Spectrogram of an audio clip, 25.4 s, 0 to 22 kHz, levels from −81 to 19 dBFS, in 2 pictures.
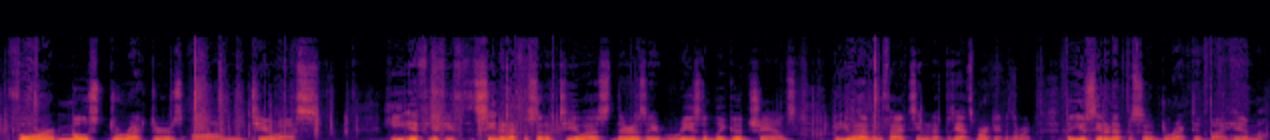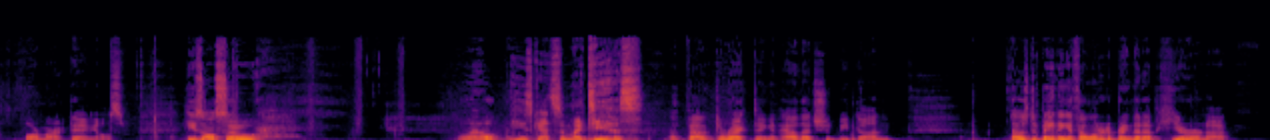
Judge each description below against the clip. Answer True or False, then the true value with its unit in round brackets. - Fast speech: False (170 wpm)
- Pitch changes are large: True (5.9 semitones)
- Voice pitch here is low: True (100 Hz)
